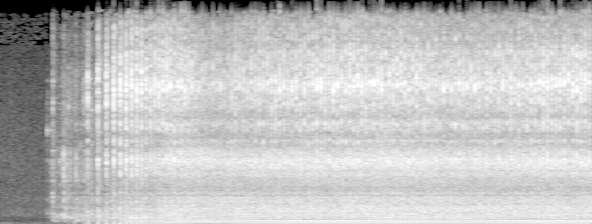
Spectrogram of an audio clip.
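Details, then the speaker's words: Briggs & Stratton Classic push mower after the tar-like old oil was replaced, Seafoam added and the spark plug tightened: starts at once and holds a steady, even buzz, no longer struggling; runs fine. "it definitely doesn't sound like it's struggling like it was when it had the tar oil in there"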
